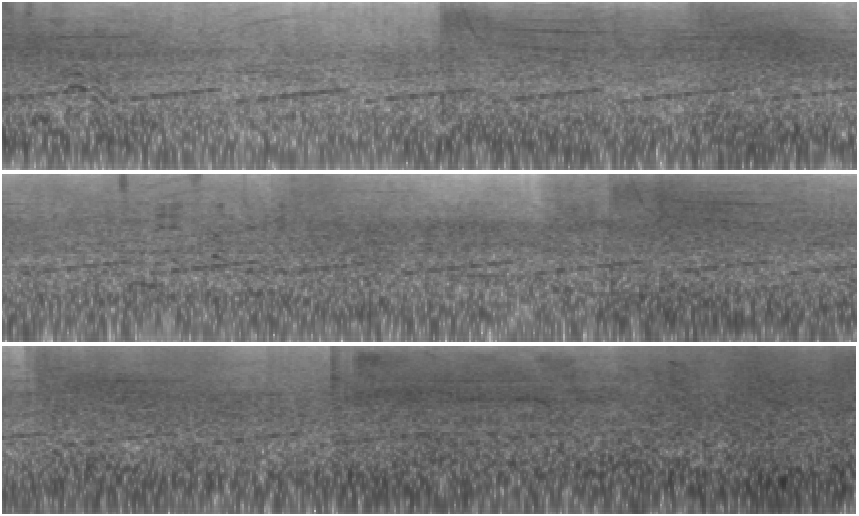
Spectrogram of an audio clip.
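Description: Heavy robot engines roar steadily in a video game.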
